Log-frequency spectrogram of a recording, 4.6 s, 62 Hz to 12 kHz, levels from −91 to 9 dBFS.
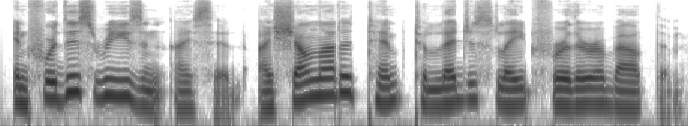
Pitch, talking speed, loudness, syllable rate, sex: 175 Hz, 195 wpm, -19 LUFS, 5.2 syllables/s, female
